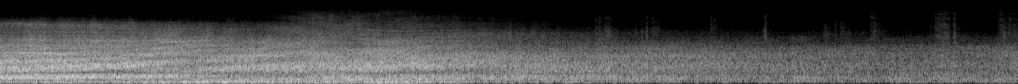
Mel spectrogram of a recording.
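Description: Airbus A321 jet airliner on final approach passing low overhead, its engine noise loudest in the first few seconds and then fading steadily as it moves away toward the runway.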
